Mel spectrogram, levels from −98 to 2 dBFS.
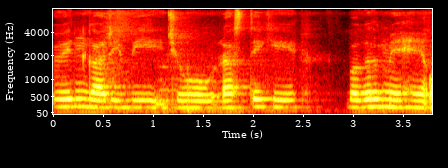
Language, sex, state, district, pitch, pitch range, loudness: Hindi, female, Arunachal Pradesh, Papum Pare, 200 Hz, 195-210 Hz, -15 LUFS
